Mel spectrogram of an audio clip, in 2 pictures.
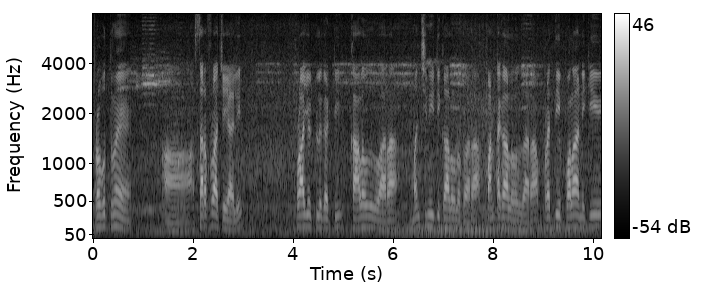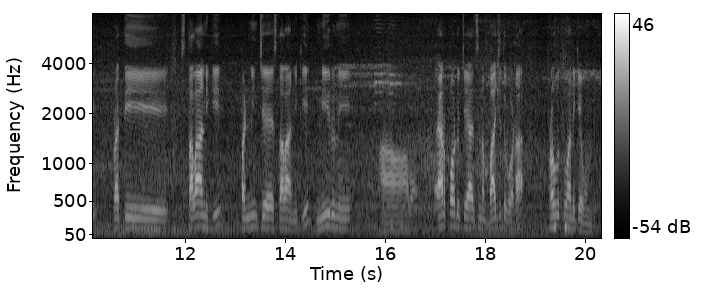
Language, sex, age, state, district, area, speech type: Telugu, male, 45-60, Andhra Pradesh, Guntur, rural, spontaneous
